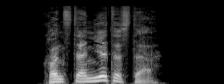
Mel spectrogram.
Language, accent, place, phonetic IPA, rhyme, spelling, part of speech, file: German, Germany, Berlin, [kɔnstɛʁˈniːɐ̯təstɐ], -iːɐ̯təstɐ, konsterniertester, adjective, De-konsterniertester.ogg
- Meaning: inflection of konsterniert: 1. strong/mixed nominative masculine singular superlative degree 2. strong genitive/dative feminine singular superlative degree 3. strong genitive plural superlative degree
